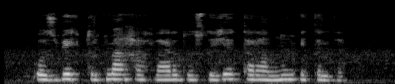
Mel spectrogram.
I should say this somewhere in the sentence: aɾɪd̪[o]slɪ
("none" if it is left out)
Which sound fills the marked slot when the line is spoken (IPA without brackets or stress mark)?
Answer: o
